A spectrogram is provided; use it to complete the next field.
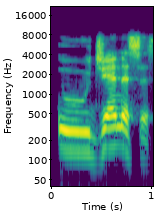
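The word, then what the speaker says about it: oogenesis: in the past hour for female it's called ug Genesis that's how you pronounce this ug Genesis uh and that is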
